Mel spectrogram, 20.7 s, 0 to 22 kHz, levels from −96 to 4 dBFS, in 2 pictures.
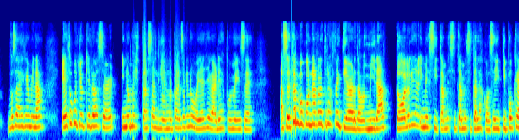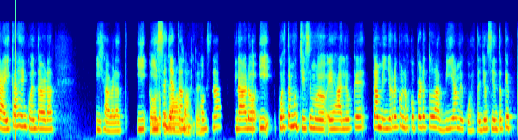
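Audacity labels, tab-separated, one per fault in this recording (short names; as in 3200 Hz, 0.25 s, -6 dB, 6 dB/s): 2.650000	3.760000	clipped -20 dBFS
5.830000	5.830000	gap 3.5 ms
10.690000	10.690000	pop -1 dBFS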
